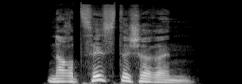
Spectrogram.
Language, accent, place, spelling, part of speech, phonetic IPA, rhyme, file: German, Germany, Berlin, narzisstischeren, adjective, [naʁˈt͡sɪstɪʃəʁən], -ɪstɪʃəʁən, De-narzisstischeren.ogg
- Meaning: inflection of narzisstisch: 1. strong genitive masculine/neuter singular comparative degree 2. weak/mixed genitive/dative all-gender singular comparative degree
